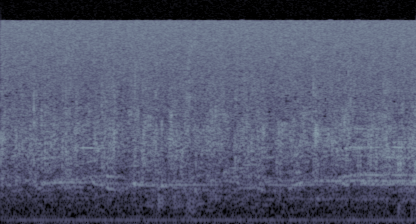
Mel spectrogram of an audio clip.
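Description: Faint applause from a church congregation, barely above near silence.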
